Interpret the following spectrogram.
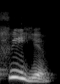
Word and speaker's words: fille: Double L is pronounced Yeah. usually I, like fille, daughter, la fille, Fear. le billet. Like in when we pronounce family, it's famille. Like the spelling is F-I-M. Exactly. Famille, fille, billet.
